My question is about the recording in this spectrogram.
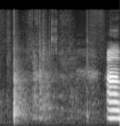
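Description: A single sharp tap as a plastic-bagged package is set down on a wooden desk, followed by faint crinkling of the plastic packaging as it is handled. A short spoken 'um' comes near the end.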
